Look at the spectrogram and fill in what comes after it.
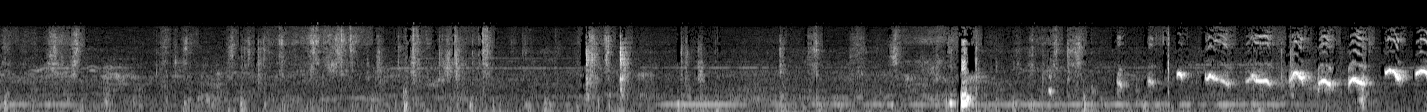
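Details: Playful four-week-old Labrador Retriever puppies after a meal; scuffling and rustling at first, then a run of quick, wavering high whines repeated rapidly near the end, with a low steady hum underneath.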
